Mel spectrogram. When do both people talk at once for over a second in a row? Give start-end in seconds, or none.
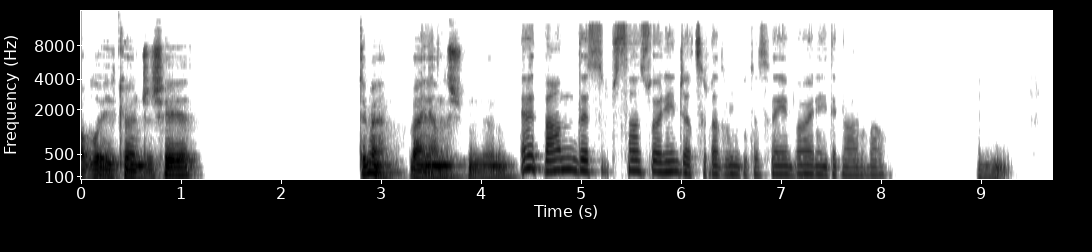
none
